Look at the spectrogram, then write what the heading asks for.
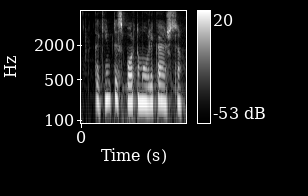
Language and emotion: Russian, neutral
